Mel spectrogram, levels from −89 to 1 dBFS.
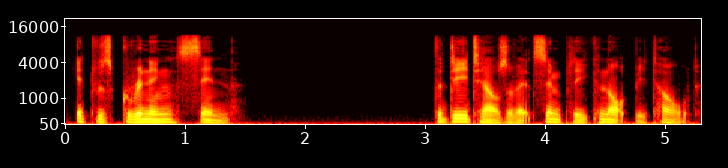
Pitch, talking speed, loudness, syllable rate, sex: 100 Hz, 135 wpm, -22 LUFS, 4.6 syllables/s, male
